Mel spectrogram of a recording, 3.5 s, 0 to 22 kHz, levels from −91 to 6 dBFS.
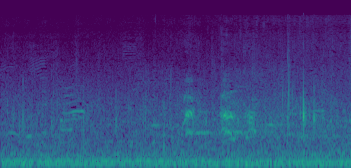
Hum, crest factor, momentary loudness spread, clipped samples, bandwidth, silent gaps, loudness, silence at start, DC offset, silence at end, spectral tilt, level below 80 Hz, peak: none; 24 dB; 6 LU; under 0.1%; 16 kHz; none; -39 LUFS; 0 s; under 0.1%; 0 s; -5.5 dB/octave; -46 dBFS; -14 dBFS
